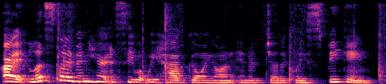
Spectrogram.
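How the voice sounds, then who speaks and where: A middle-aged woman giving a relaxed, talking tarot reading to her viewers, her voice a little froggy from a slight sore throat, with frequent ums and you-knows. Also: medium pitch, brisk, slight background noise. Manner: soft conversational, with frequent um and you know. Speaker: tarot reader.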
